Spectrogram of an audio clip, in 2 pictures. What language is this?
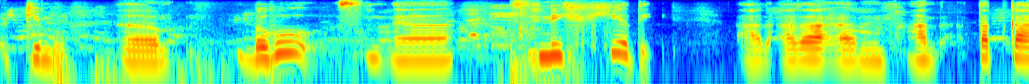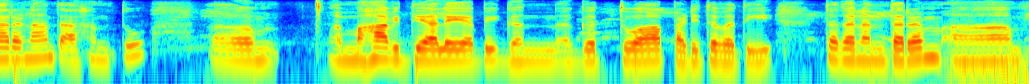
Sanskrit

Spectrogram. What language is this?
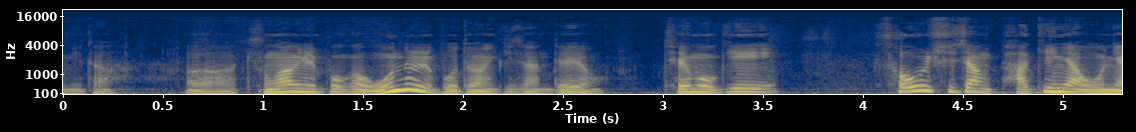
Korean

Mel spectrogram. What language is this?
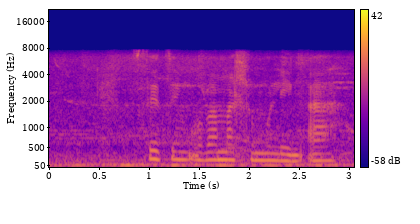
Southern Sotho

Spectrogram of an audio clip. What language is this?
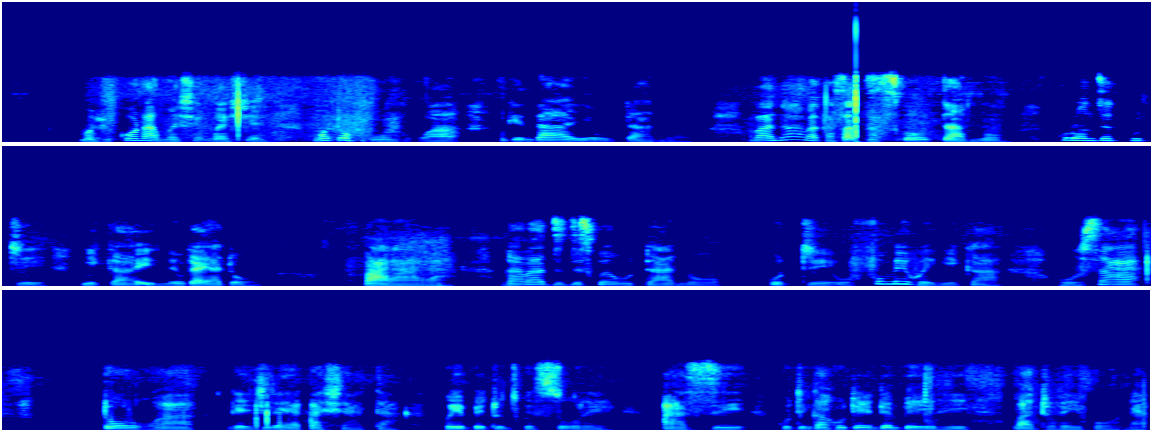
Ndau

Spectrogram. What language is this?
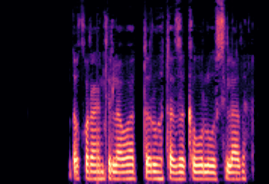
Pashto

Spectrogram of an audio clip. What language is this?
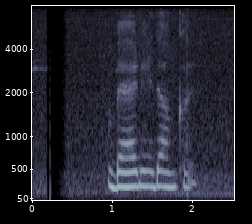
Sinhala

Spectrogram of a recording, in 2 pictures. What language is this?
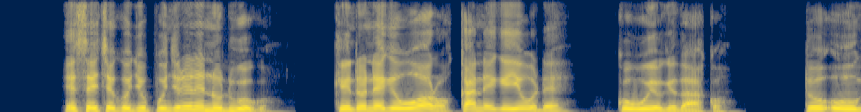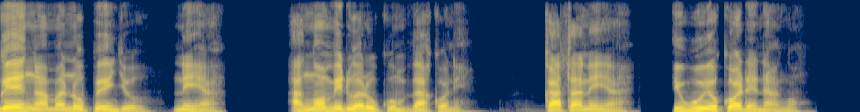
Luo (Kenya and Tanzania)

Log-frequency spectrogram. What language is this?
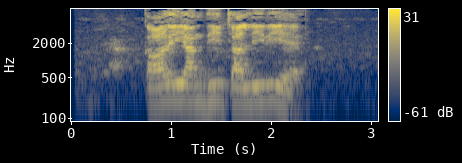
Sansi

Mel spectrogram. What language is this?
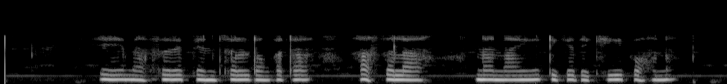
Odia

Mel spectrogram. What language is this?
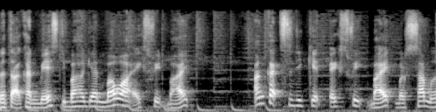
Malay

